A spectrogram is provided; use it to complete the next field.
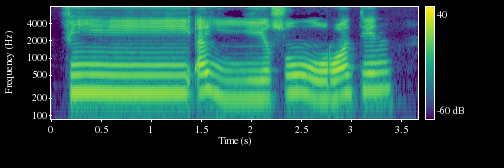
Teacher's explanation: Mad jaiz munfasil dibaca panjang 4 atau 5 harokat.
